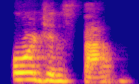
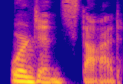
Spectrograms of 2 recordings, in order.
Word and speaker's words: Oranjestad: Pronounce that again for me. Oranjestad. Oranjestad.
